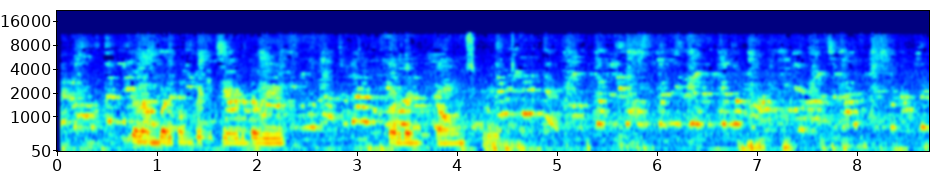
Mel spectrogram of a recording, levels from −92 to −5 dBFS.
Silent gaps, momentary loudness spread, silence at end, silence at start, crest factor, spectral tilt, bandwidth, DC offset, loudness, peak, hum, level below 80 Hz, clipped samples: none; 11 LU; 0 s; 0.05 s; 20 dB; -5 dB/octave; 11.5 kHz; under 0.1%; -30 LUFS; -12 dBFS; none; -64 dBFS; under 0.1%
